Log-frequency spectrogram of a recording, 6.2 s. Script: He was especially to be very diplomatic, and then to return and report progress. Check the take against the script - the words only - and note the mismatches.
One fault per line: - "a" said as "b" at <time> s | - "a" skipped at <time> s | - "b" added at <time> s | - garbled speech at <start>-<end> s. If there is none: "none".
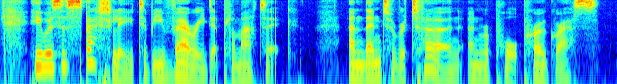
none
